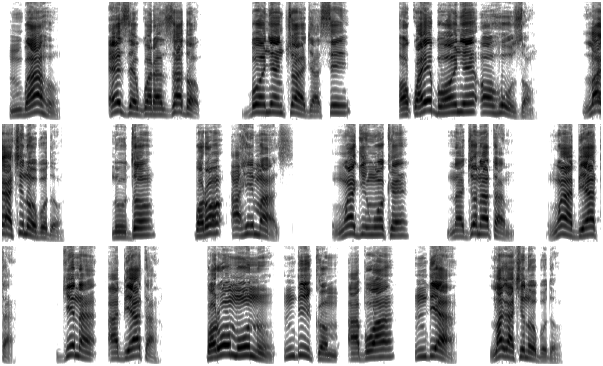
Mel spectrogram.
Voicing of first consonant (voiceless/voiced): voiced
